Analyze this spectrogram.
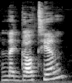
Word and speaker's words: Negotium: i love it um the right pronunciation is nagotyam however i spell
